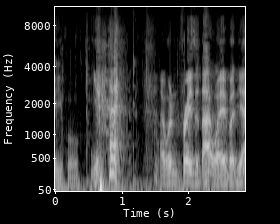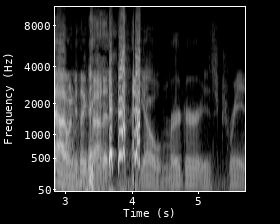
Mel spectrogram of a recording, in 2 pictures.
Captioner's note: laughs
